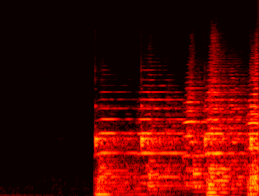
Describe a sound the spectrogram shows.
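An orchestra bursts into loud, lively music in a large hall.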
